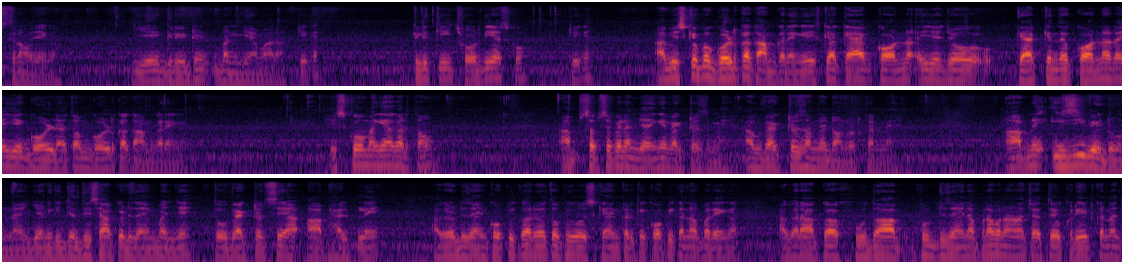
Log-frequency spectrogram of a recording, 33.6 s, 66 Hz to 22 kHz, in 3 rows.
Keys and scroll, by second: 12.9 typing, 14.4 v, 14.6 space, 16.9 super+-, 20.5 F18.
